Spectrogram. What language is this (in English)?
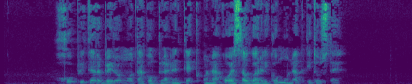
Basque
